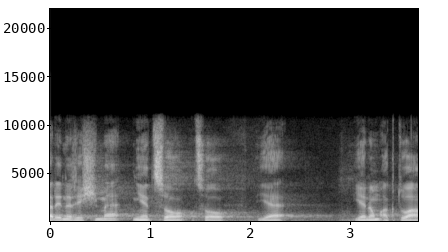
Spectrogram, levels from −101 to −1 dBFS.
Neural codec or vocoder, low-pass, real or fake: none; 10.8 kHz; real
